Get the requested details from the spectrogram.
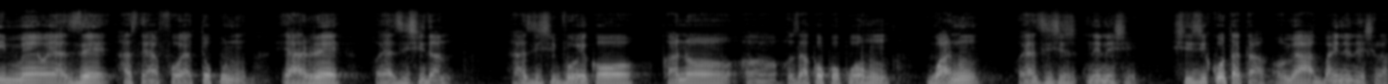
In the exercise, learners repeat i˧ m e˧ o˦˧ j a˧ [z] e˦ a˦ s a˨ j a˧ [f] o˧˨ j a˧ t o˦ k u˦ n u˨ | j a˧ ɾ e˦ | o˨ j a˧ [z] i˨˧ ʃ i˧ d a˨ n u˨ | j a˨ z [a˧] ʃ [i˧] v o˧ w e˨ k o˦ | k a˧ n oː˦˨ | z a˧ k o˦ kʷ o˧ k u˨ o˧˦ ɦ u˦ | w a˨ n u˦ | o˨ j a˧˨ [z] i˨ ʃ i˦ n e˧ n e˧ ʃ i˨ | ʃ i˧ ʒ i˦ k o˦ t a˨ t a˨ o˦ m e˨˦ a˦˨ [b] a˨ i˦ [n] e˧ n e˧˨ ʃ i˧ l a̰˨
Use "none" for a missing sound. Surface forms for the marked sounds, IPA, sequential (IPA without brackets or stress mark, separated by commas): z, f, z, i˧, i˧, z, ɡ͡b, n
